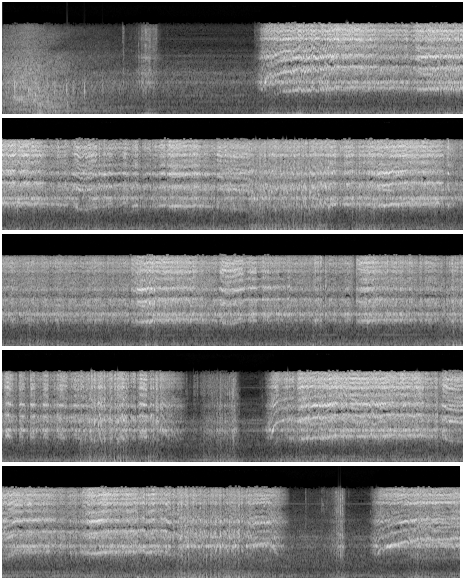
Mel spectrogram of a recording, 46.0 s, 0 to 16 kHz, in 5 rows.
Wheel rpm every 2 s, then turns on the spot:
0, 10, 30, 210, 220, 220, 210, 210, 220, 230, 230, 230, 230, 230, 220, 130, 60, 210, 220, 230, 200, 60, 100.
2-4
